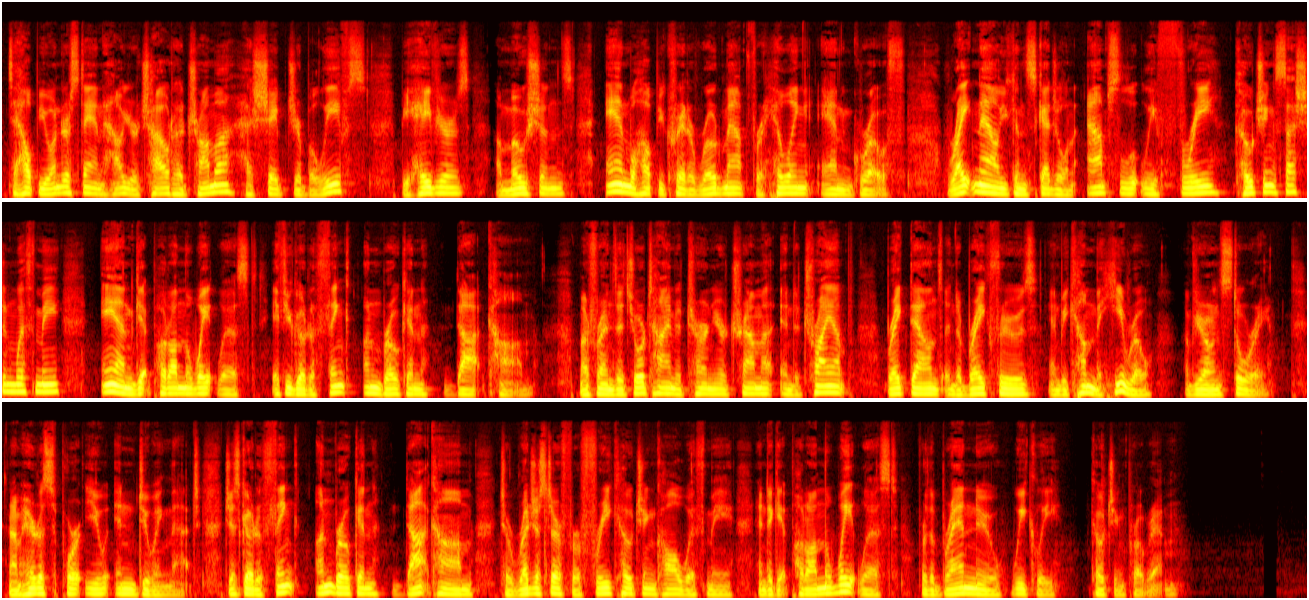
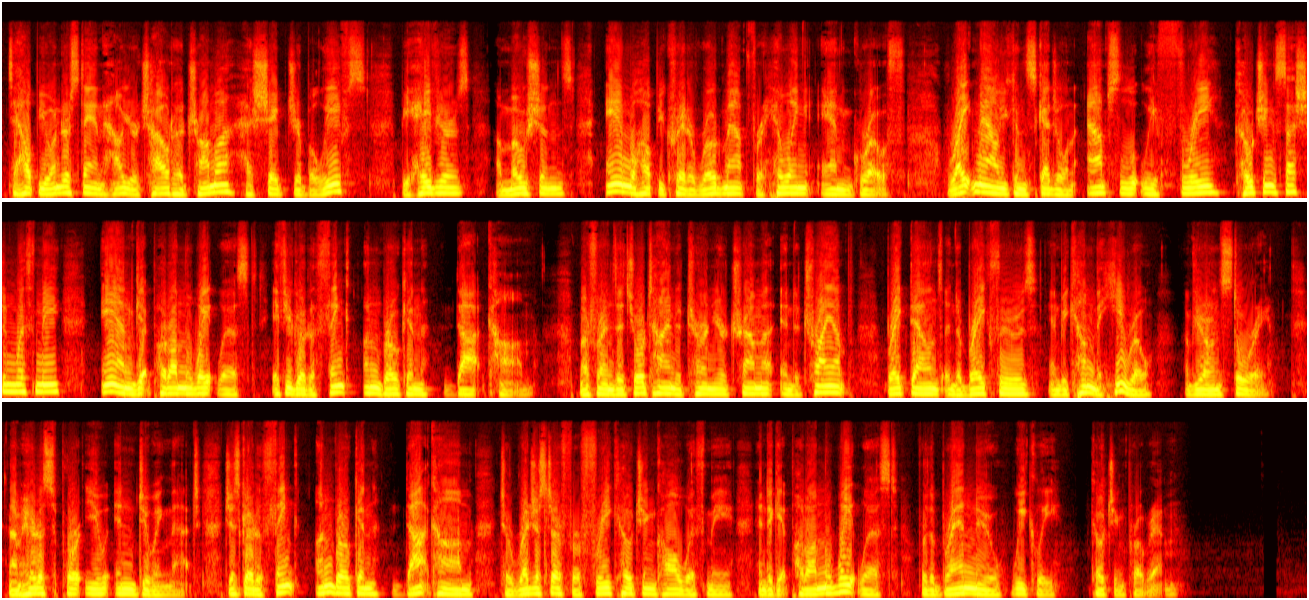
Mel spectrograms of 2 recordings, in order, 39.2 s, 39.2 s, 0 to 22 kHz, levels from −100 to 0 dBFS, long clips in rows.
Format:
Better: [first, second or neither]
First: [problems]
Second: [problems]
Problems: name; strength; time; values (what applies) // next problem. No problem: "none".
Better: first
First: none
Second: distortion; slight; 8% of the sound clipped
